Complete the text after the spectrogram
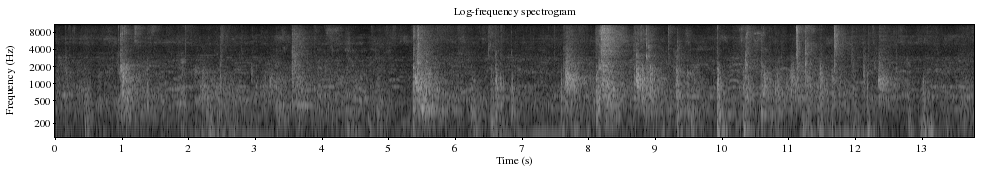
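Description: A foosball ball cracks against plastic players and the table walls.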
